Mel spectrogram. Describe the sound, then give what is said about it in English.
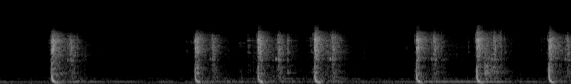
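Slow, uneven typewriter keystrokes from a woman in Wichita, Kansas, typing with a pencil held between her teeth: seven sharp, separate clacks spaced roughly half a second to over a second apart over a faint low hum. “8 words a minute, typed by a mother of 2 children by holding a pencil between her teeth.”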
